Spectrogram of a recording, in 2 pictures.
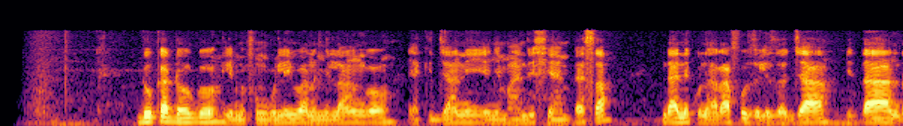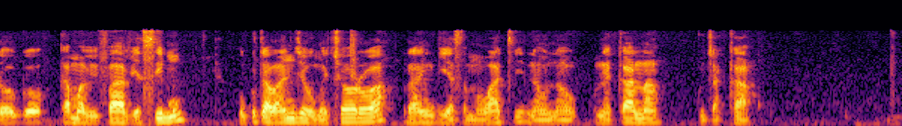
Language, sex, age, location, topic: Swahili, male, 36-49, Kisumu, finance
